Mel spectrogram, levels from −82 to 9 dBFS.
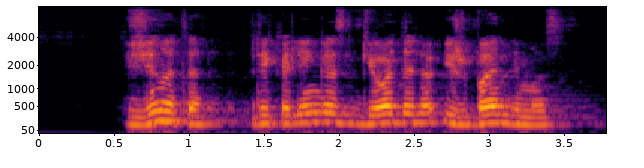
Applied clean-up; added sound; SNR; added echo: none; none; none; reverberation time 0.5 s.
